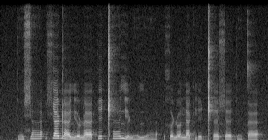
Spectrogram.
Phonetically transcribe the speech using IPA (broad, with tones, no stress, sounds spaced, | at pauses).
k ɛ̤˩˧ ɕ æ̤˥ | ç æ˥ ɖ æ˩ lʲ œ˩˧ ɳ æ˩˧ k e˥ ǁʰ æ̤˥ lʲ e˩ ɳ ɛ̤˩˧ lʲ æ̤˥˨ | x ə˩˧ ɳ œ˩˥ n æ˥ k j e˩ ǁʰ ɛ˩˥ ɬ ɛ˩˧ k ɛ̤˩ t̪ æ˩˧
